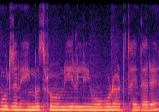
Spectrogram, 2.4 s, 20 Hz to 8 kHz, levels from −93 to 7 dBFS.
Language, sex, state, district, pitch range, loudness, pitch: Kannada, female, Karnataka, Dakshina Kannada, 205-215 Hz, -12 LUFS, 210 Hz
